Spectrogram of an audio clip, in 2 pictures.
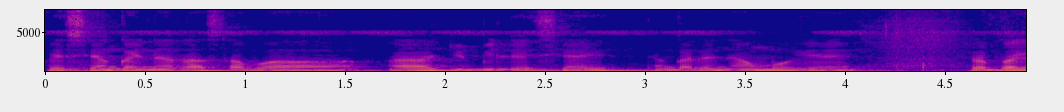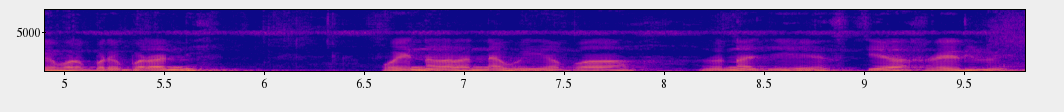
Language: Masai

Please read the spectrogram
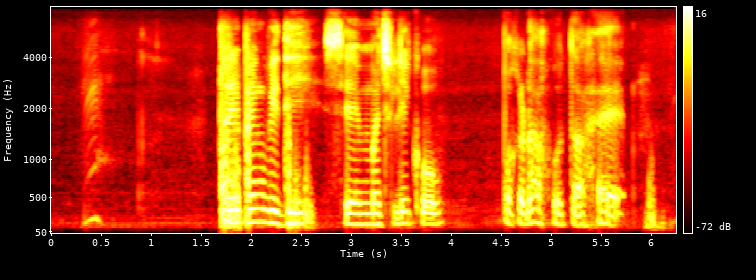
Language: Hindi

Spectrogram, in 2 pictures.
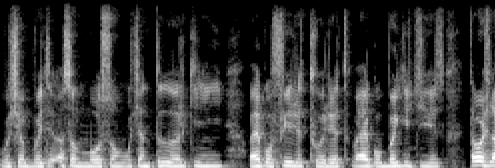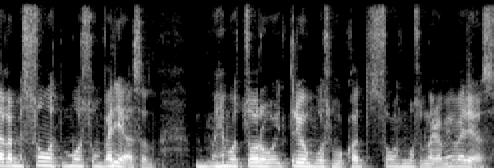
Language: Kashmiri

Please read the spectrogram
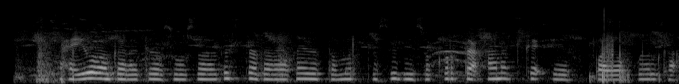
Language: Somali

